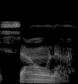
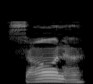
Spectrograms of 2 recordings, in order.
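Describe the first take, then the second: First: It uses the Upper Peninsula regional pronunciation. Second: It uses the South Dakota regional pronunciation. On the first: "here in the U P, it's called a sauna" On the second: "Growing up in South Dakota, we pronounced it sauna"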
